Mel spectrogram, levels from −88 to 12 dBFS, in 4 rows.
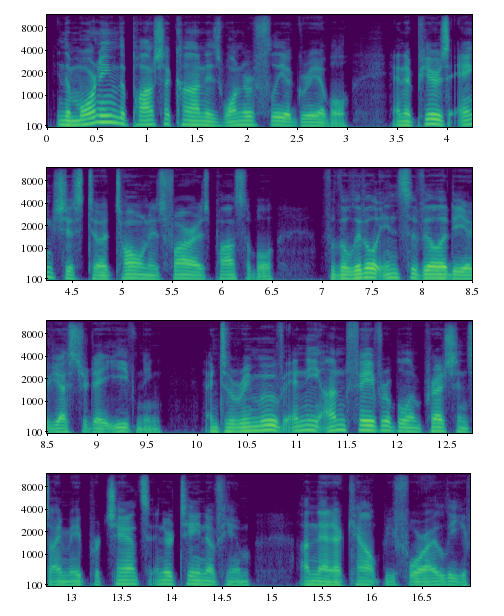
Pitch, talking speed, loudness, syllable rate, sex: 105 Hz, 150 wpm, -18 LUFS, 5.4 syllables/s, male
